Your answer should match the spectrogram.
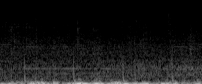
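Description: Footsteps on a city pavement and knocks from a handheld camera being carried and turned, heard as irregular low thumps.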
